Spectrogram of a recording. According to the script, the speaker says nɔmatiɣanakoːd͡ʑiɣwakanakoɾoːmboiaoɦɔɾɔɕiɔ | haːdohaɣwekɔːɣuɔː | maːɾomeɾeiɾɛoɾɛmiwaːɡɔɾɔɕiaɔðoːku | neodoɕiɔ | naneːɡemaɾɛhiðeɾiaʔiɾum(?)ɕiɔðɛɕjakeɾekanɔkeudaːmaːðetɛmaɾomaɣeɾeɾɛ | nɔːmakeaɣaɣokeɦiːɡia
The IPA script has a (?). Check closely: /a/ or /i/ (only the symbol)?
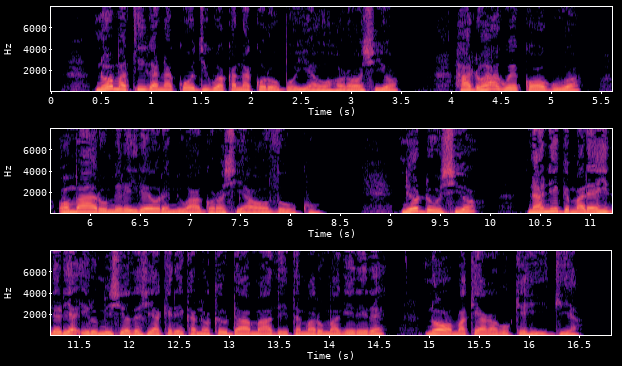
i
